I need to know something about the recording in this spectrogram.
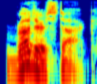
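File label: "rudderstock", English, British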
